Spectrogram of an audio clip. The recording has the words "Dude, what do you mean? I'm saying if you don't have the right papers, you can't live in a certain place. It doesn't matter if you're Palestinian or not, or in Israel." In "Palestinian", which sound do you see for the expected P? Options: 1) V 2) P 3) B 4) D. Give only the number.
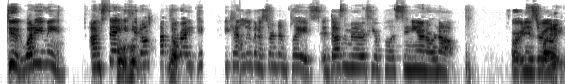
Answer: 2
